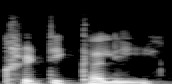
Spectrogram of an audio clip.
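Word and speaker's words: critically: ए कब साइलेंट होता है? जब उसके लास्ट में ICALLY जुड़ा होता है, उसमें ए साइलेंट होता है, जैसे कि लॉजिकली, फिजिकली, क्रिटिकली। ठीक है, इसमें ए को हम साइलेंट रखेंगे, वरना ए का साउंड नहीं निकलेगा।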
